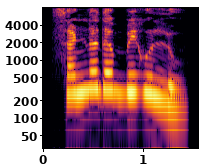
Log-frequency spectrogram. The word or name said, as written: ಸಣ್ಣದಬ್ಬೆಹುಲ್ಲು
